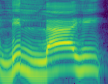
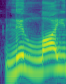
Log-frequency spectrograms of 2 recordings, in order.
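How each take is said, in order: First: The L is pronounced thin and light. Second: The L is pronounced thick and heavy. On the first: The speaker calls it right. "बारीक पढ़ेंगे" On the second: The speaker calls it wrong. "नहीं"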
